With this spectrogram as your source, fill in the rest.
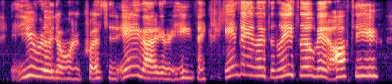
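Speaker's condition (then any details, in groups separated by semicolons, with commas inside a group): Throat cancer radiation damage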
